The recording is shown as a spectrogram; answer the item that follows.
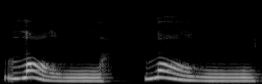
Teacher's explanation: On its own, if we put that word on its own, it would be a dark L. Because L is the last sound. And that's one of the rules of a dark L.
